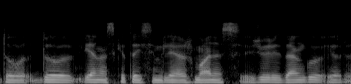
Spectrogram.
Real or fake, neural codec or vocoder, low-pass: fake; codec, 16 kHz, 4 kbps, FunCodec, trained on LibriTTS, 50 frames a second; 7.2 kHz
